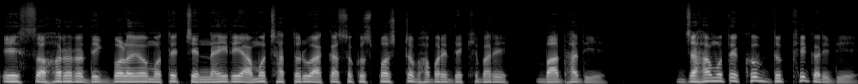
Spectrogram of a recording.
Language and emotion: Odia, sad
